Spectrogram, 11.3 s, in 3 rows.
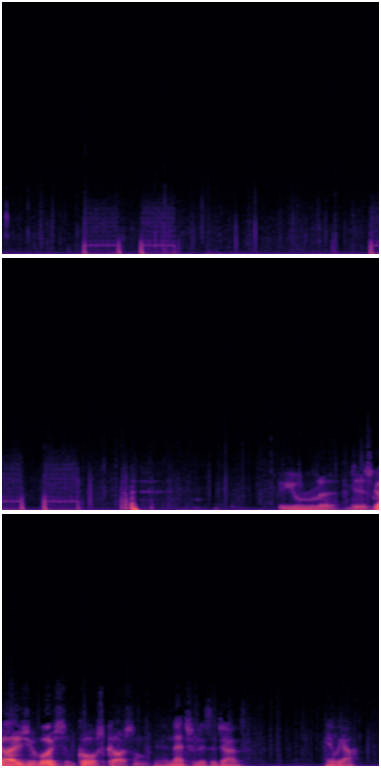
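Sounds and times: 
telephone ringing: 0.8s - 1.8s, 3.7s - 5.3s
speech: 6.6s - 10.1s, 10.8s - 11.2s.

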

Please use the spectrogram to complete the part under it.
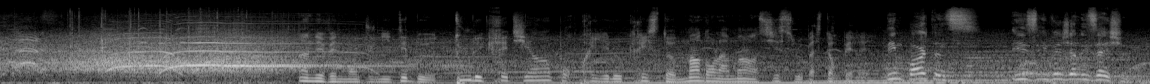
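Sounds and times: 
whoops: 0.0s - 4.1s
stadium crowd cheering at World Youth Day in Lisbon 2023: 0.0s - 11.4s
speech: 3.0s - 11.4s.

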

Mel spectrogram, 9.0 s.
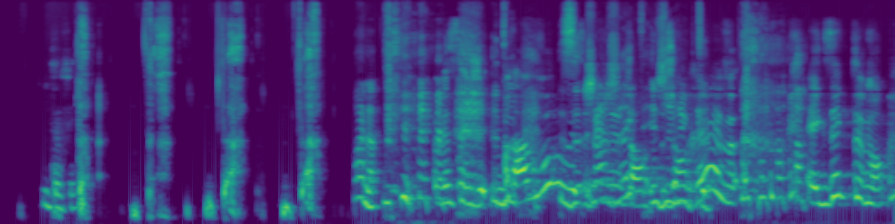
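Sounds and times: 
speech: 0.4s - 2.4s, 3.6s - 8.9s
person gulping air into the mouth: 0.7s - 3.4s
laughter: 3.8s - 5.6s, 6.6s - 8.2s.

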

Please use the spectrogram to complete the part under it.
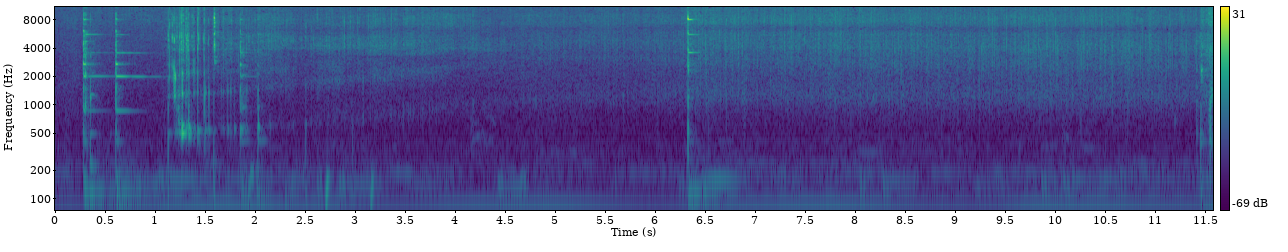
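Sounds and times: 
glass clinking: 0.3s - 2.4s, 6.3s - 6.6s
beer pouring: 0.3s - 8.6s, 11.2s - 11.5s
beer foam fizzing as it settles: 0.3s - 11.5s.

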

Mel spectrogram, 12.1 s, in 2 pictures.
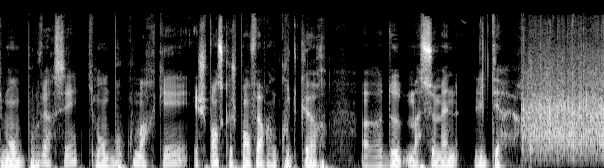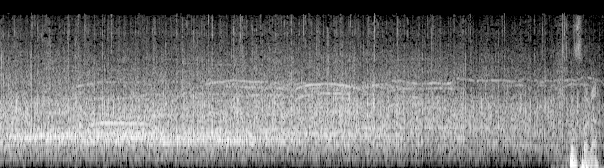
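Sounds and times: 
speech: 0.0s - 5.5s, 11.7s - 12.0s
faint whoop or cheer: 5.2s - 11.6s
crowd applause: 5.2s - 12.0s
laughter: 5.2s - 12.0s.

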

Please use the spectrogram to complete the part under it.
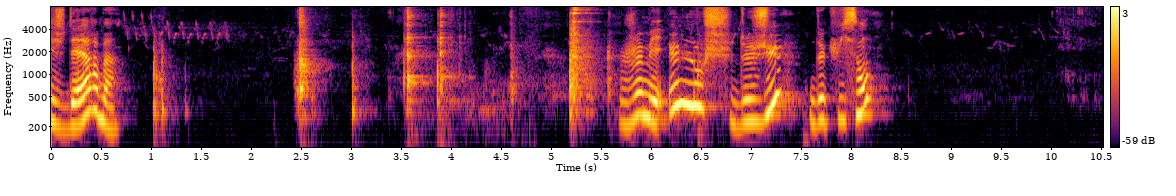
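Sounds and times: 
speech: 0.0s - 0.8s, 5.7s - 8.3s
drained pasta put back into a cooking pot with metallic clanks: 3.5s - 4.5s.

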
